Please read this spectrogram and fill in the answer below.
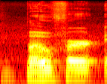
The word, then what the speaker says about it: Beaufort: It is Beaufort in North Carolina. They're both beachy, yep, like coastal towns, but they pronounce them differently.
